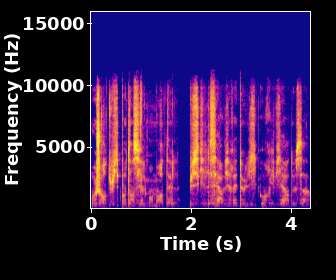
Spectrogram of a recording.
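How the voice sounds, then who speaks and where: Whispering at a fairly slow pace. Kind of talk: audiobook reading. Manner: whispered.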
